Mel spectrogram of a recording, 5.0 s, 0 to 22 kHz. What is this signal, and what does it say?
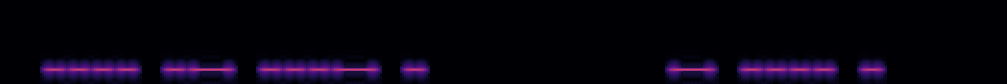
Morse code, heard as a keyed tone, about 20 wpm, 700 Hz. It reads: HAVE THE
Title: 3x Word-Spacing - Sets of 5 Words - 20wpm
